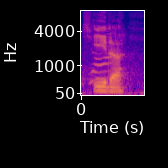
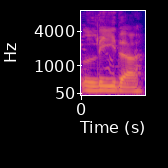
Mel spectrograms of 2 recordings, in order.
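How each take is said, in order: First: The name begins with a vowel sound. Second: The name begins with an L sound. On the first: The speaker calls it right. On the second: The speaker calls it wrong.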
